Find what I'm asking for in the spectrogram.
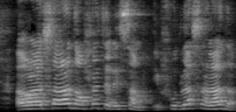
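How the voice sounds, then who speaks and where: The woman's pitch is high, with ordinary pitch variation. Audible room echo surrounds her voice. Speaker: lifestyle vlogger. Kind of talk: casual cooking vlog. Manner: hesitant, many fillers.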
